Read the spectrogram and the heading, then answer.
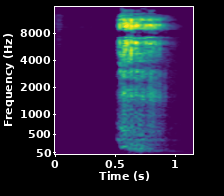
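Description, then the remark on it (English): A single short, gassy fart sound effect bursts in abruptly, loud, with a brief sputtering rasp lasting about half a second before trailing off. “That was a short and gassy one.”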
